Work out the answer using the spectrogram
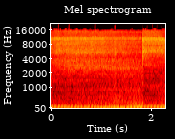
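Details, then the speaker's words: Kenworth C500 truck winch: steady coarse grinding with a deep rumble and hiss as the drum turns, dry inside from lack of lubrication. "The drum is dry inside. So, it literally is grinding. That's what that noise was."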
